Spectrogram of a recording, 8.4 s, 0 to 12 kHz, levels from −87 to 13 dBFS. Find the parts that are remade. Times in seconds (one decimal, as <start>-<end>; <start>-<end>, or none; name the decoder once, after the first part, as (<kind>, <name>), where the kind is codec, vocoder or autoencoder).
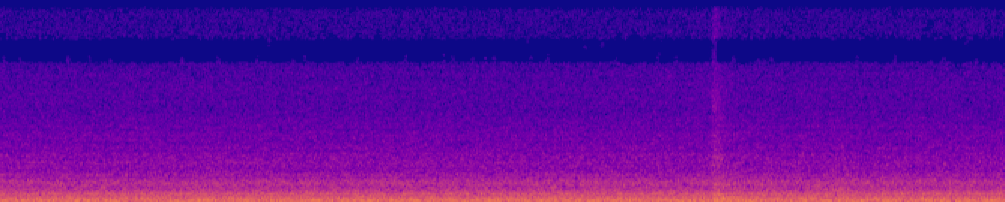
1.1-2.1 (vocoder, BigVGAN v2); 4.6-6.4; 7.3-8.4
